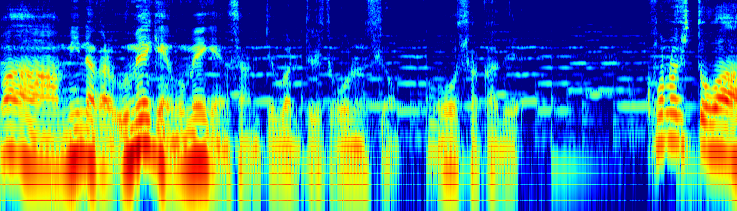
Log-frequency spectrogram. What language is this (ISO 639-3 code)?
jpn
